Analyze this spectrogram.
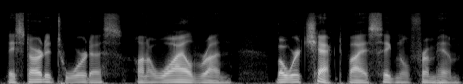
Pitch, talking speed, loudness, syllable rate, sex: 95 Hz, 205 wpm, -21 LUFS, 5.3 syllables/s, male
